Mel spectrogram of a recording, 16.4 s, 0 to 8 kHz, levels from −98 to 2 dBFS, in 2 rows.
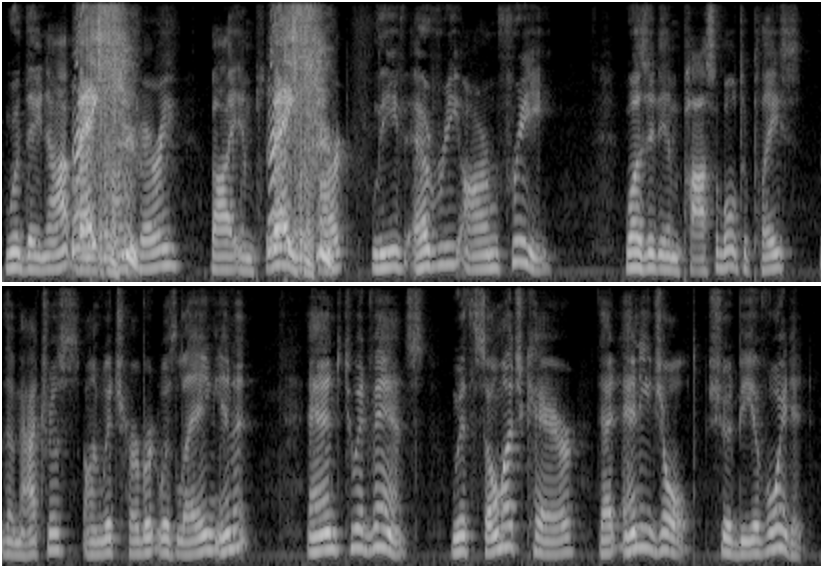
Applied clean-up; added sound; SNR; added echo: none; Sneeze; -4 dB; none.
